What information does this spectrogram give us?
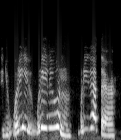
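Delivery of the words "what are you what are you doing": ordinary talk, nothing marked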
